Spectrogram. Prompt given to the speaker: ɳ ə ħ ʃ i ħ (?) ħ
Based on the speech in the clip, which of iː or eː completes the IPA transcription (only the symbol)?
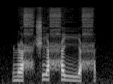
iː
